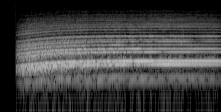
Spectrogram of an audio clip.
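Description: Siren sound effect for a logo intro: a loud wail that starts just after the beginning, rises a little in pitch over the first second and then holds one steady pitch.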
